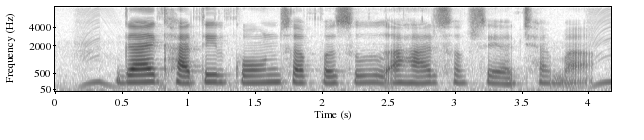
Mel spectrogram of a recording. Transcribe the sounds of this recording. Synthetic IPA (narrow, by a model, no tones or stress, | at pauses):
ɡaːjkʰaːt̪iɾkoːnsapəsua̰ɦaːɾsɐbseɐtːʃʰaba̰ː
